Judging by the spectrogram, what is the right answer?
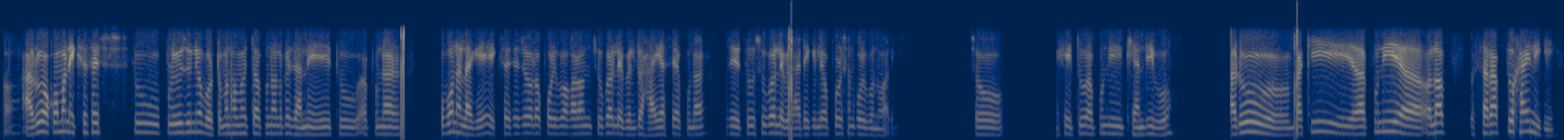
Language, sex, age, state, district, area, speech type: Assamese, male, 18-30, Assam, Nalbari, rural, conversation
